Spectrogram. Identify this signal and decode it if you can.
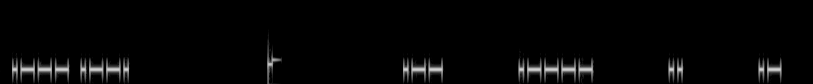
Morse code, heard as a keyed tone, about 28 wpm, spaced as for 12 wpm, 700 Hz. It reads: JP W1IA
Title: USA Call Signs - 6x Character Spacing - 28wpm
